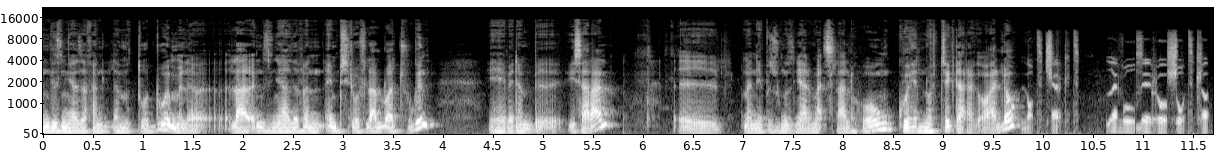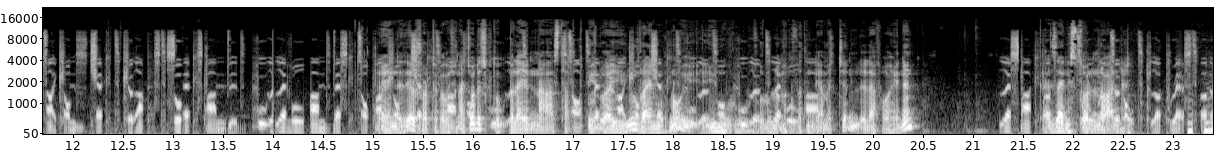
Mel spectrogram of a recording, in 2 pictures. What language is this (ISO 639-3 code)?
amh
